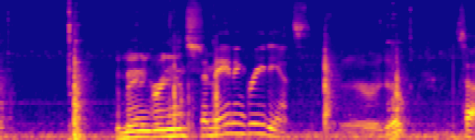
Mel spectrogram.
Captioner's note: banging noise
